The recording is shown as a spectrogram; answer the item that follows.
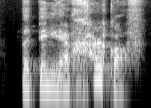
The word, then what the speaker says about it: Kharkov: But then you have Kharkov, K-H-A-R-K-O-V. So notice there's a K-H and there's a K in Kharkov. So the first one, K-H, is pronounced Kharkov. And then the K is pronounced K. So I tried to point that out to him.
